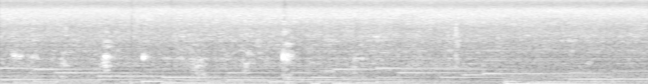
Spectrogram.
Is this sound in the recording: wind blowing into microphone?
no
